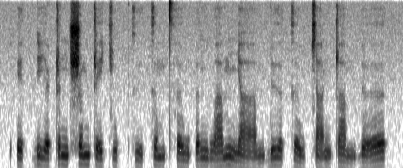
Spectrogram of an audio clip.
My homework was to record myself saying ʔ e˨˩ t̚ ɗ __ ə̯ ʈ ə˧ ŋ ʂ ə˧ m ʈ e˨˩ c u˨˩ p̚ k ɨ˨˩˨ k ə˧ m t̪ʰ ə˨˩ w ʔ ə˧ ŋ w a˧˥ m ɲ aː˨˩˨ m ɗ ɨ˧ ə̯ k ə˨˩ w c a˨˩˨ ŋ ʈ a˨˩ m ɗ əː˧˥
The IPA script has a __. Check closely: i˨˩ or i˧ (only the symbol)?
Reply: i˨˩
